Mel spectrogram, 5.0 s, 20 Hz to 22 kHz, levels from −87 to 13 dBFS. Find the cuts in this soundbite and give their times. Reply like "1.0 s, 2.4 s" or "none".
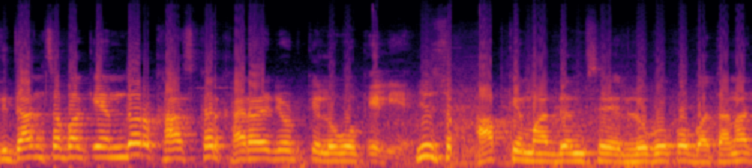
3.0 s

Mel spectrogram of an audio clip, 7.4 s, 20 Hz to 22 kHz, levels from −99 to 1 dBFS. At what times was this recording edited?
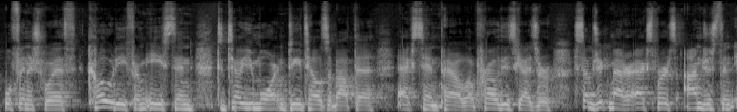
none

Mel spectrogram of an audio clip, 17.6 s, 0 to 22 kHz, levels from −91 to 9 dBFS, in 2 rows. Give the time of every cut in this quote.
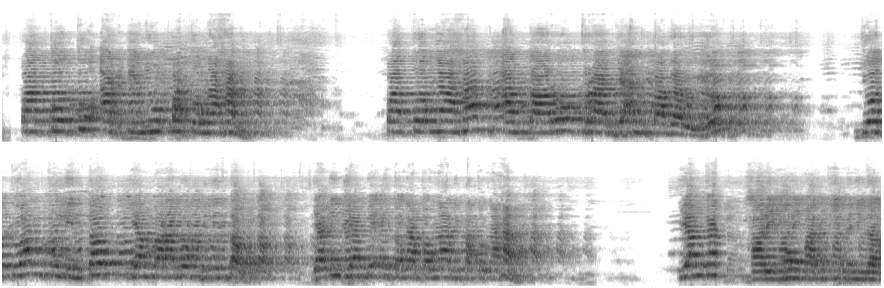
16.0 s

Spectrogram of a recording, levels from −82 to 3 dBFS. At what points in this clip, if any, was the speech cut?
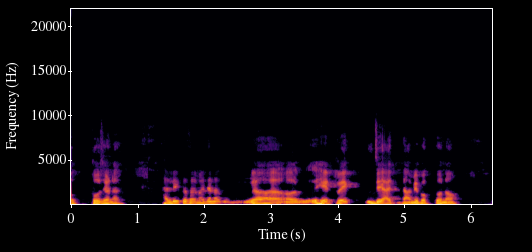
1.1 s

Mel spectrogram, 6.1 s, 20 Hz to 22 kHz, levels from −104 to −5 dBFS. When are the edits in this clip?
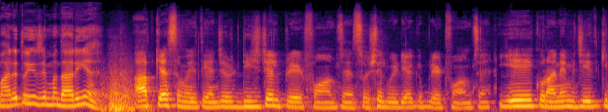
1.1 s, 4.9 s

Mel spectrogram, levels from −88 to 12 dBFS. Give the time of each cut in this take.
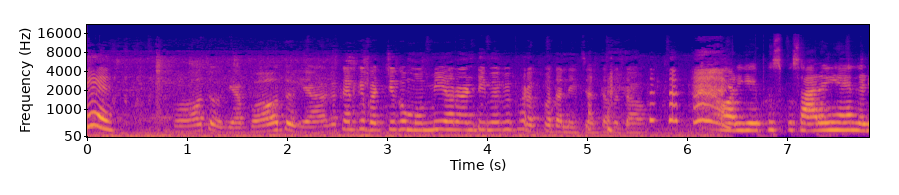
2.4 s, 6.3 s

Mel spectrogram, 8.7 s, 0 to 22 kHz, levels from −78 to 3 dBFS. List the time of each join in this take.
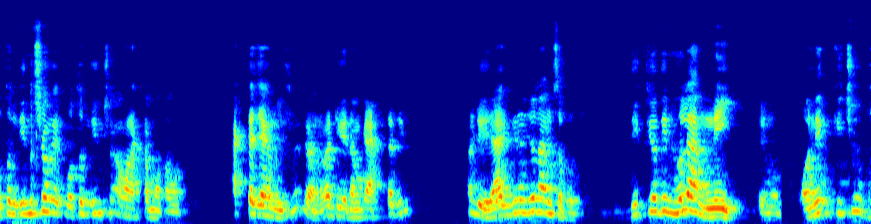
7.8 s

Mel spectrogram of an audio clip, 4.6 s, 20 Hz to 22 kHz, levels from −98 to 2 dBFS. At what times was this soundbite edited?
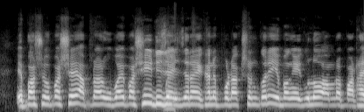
2.2 s

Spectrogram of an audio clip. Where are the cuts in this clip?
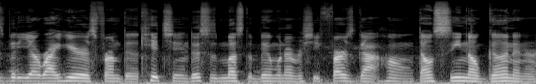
1.6 s, 4.1 s

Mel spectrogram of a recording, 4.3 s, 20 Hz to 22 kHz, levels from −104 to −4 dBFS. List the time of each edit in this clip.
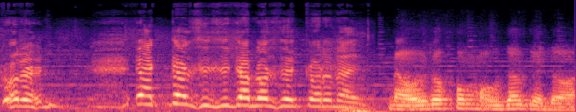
2.8 s

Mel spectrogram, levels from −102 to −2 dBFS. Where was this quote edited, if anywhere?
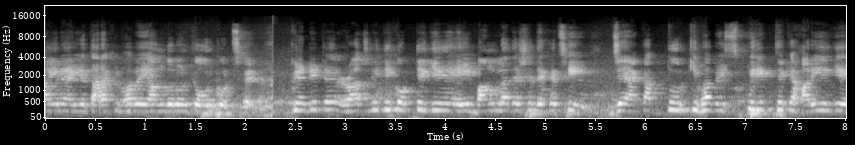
2.2 s

